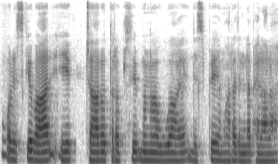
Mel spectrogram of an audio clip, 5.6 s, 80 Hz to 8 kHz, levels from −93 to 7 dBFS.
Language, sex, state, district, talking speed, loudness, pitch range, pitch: Hindi, male, Uttar Pradesh, Varanasi, 180 wpm, -22 LUFS, 145-155 Hz, 150 Hz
